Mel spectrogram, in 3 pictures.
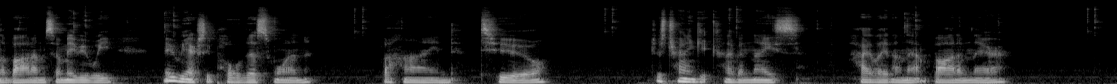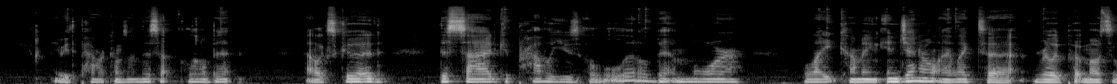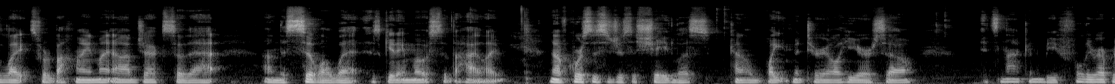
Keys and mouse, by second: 0.0 middle click, 0.7 click, 1.0 g, 1.1 middle click, 1.8 middle click, 2.1 g, 2.5 middle click, 3.5 click, 3.8 middle click, 4.2 r, 4.4 x, 6.0 click, 6.3 g, 6.5 z, 7.2 click, 7.5 middle click, 7.8 g, 8.1 middle click, 9.0 click, 9.3 middle click, 9.7 g, 9.8 middle click, 10.8 click, 11.7-13.3 drag, 14.7 middle click, 16.4 middle click, 16.7 g, 17.0 z, 17.5 click, 18.0 middle drag, 18.7 r, 18.9 z, 19.3 click, 19.6 g, 19.7 middle click, 20.6 click, 21.6-27.1 drag, 27.5 shift+click, 28.9 middle click, 29.9 shift+middle click, 30.9 g, 31.0 middle click, 31.6 click, 32.0 g, 32.1 middle click.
